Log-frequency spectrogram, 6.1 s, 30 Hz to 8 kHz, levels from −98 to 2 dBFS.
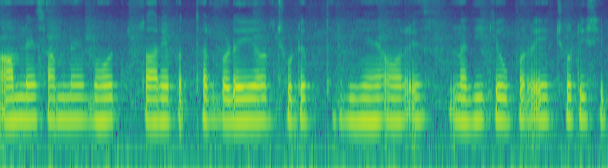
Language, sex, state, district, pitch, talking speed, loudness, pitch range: Hindi, male, Uttarakhand, Tehri Garhwal, 155 Hz, 195 wpm, -17 LUFS, 150-160 Hz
